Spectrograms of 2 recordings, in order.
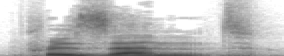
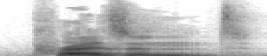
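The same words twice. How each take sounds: First: "present" as the verb, pri-ZENT; second-syllable stress. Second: "present" as the noun, PREZ-ent; first-syllable stress. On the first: Teacher showing the meaning change, end-stressed "present". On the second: Teacher showing the meaning change, front-stressed "present". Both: Shown as a demonstration. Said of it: "if you add stress to either side".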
